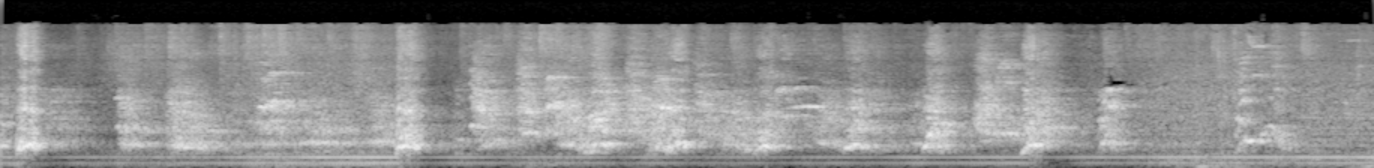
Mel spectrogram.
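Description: Many dogs in a large breeding kennel barking and yipping over one another, with a steady low hum underneath.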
